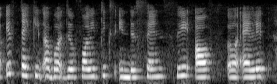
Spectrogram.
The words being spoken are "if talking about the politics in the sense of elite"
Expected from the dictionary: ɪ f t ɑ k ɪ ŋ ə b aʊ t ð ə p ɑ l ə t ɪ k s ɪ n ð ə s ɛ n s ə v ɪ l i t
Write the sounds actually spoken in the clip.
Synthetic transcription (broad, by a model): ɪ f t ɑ k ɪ ŋ ə b aʊ t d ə p ɑ l ə t ɪ k s ɪ n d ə s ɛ n s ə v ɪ l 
